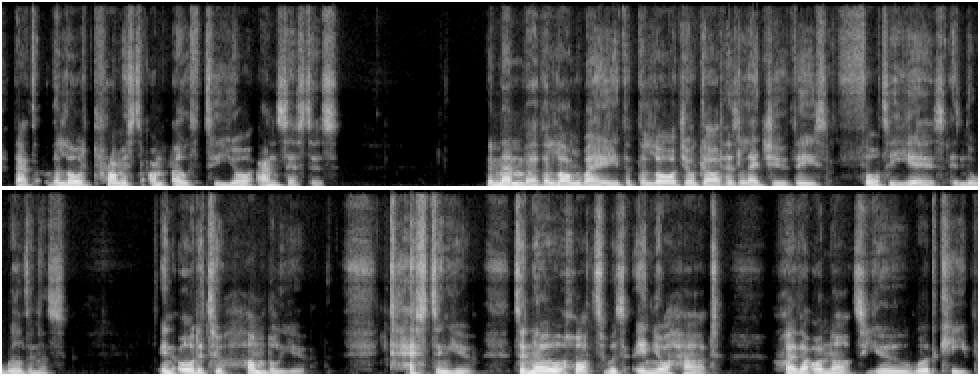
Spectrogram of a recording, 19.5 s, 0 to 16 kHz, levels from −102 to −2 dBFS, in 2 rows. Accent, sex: British, male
